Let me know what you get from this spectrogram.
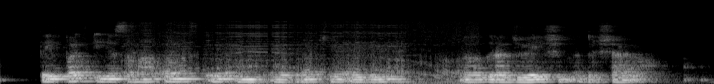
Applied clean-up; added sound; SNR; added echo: neural separator model SepFormer DNS4.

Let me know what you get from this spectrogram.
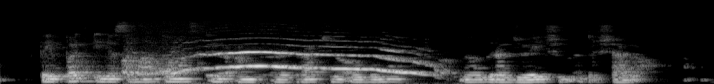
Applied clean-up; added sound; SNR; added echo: classical method WPE with log-MMSE.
